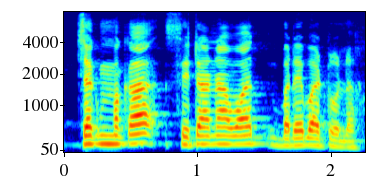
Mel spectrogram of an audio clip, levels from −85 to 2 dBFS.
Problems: none marked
